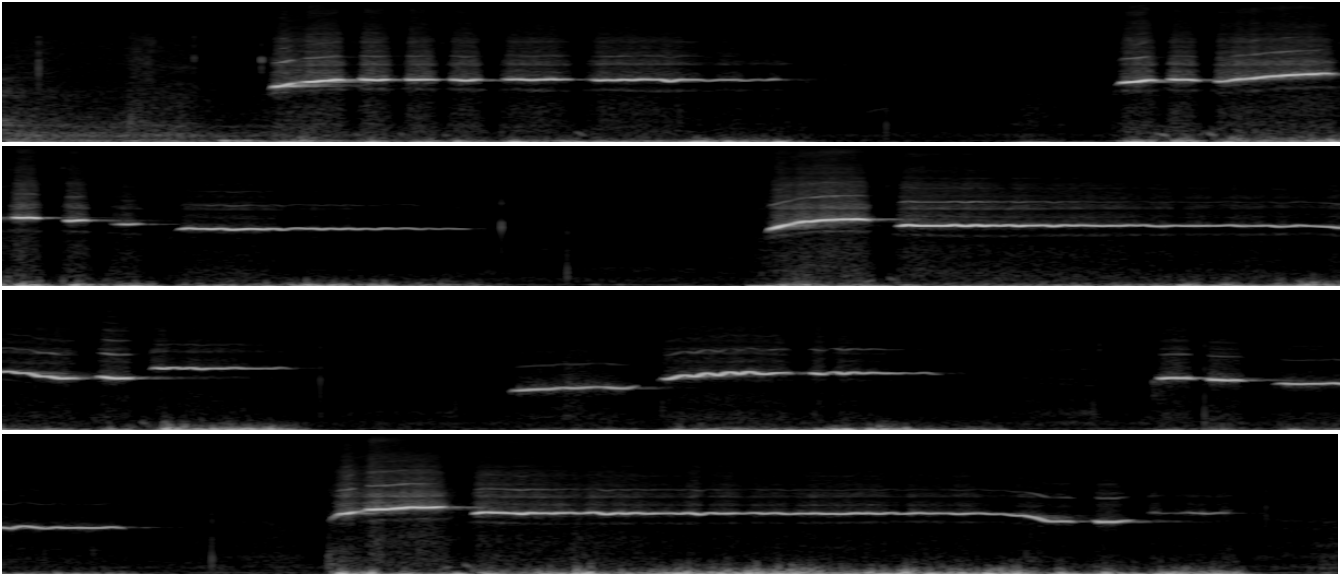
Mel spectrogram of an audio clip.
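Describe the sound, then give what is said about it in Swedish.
A person whistles as a voice warm-up in a home in Stockholm, in a series of clear, sustained notes with rising and falling slides, broken into several short phrases by brief pauses, with no talking. “Kan jag göra en uppvärmning av rösten med vissla? Det gör jag.”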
